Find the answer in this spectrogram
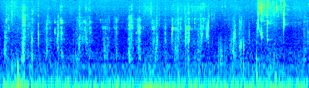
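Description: Close-up chewing of a toasted grilled cheese sandwich filled with macaroni and cheese: small crunches and mouth clicks coming irregularly.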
